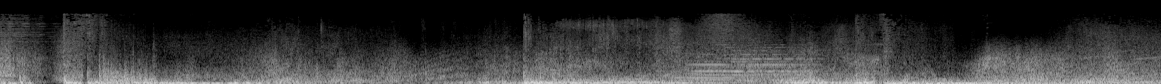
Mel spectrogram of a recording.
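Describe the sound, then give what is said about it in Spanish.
A turbine explodes in the 2015 action thriller Hitman: Agent 47, heard as a loud, continuous roaring blast with rumbling bursts that churn on for several seconds. “La turbina succiona a los soldados que entran en ella y explota.”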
